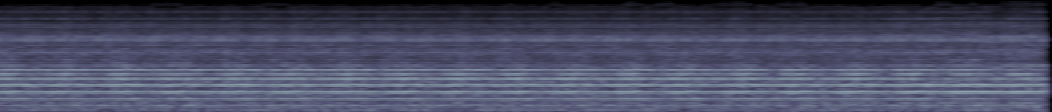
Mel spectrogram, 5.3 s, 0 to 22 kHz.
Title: OKI C931e printer making loud noise at startup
